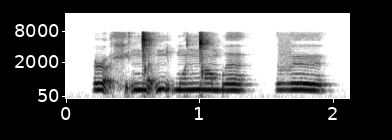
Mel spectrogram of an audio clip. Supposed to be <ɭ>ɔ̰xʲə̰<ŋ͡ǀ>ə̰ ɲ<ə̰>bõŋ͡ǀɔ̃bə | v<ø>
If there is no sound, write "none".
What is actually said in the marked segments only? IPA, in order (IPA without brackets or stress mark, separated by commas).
ɭ, ŋ͡ǀ, ə̰, ø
